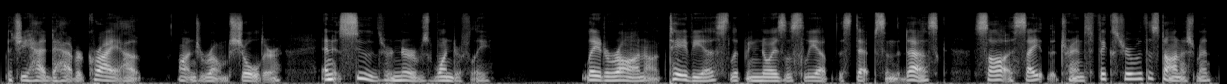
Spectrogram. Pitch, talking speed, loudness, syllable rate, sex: 185 Hz, 165 wpm, -19 LUFS, 5.5 syllables/s, female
